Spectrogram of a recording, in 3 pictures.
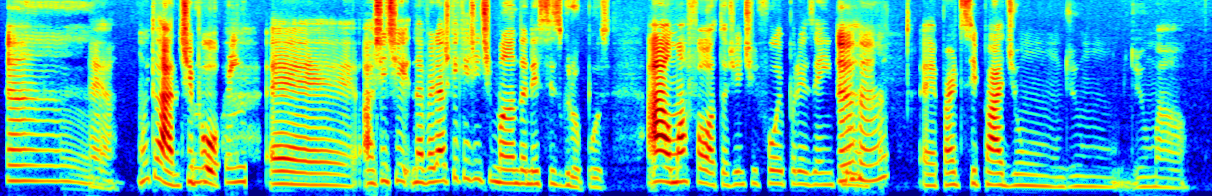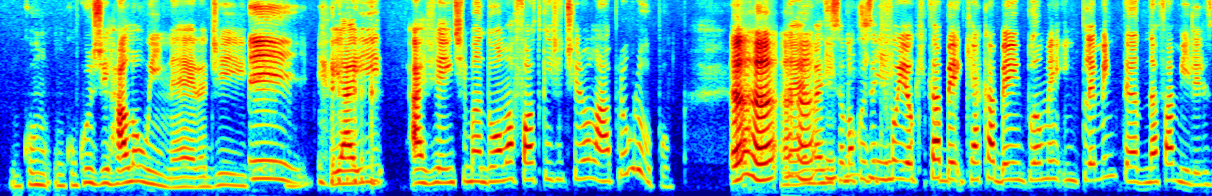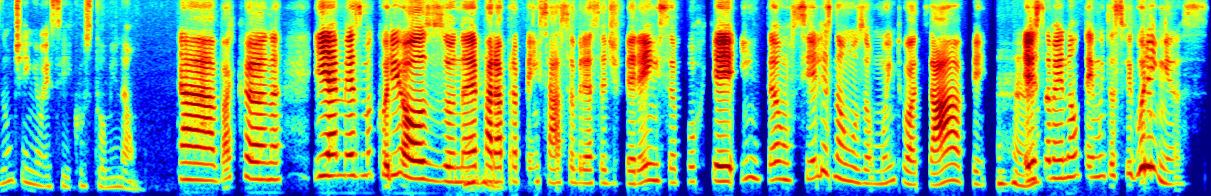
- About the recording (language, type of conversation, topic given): Portuguese, podcast, Você prefere fazer uma chamada de voz ou mandar uma mensagem de texto? Por quê?
- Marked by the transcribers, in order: static; other background noise; laugh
